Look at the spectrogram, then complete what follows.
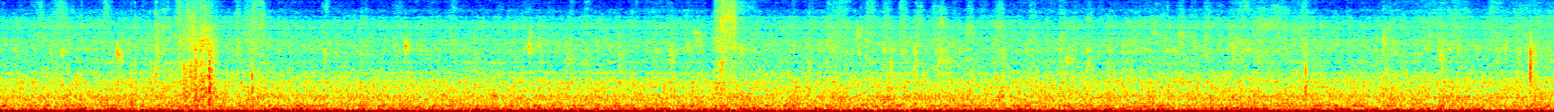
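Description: A steady low hum, with a few faint clicks and rubbing from a paint bottle being opened and its dauber drawn across paper.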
